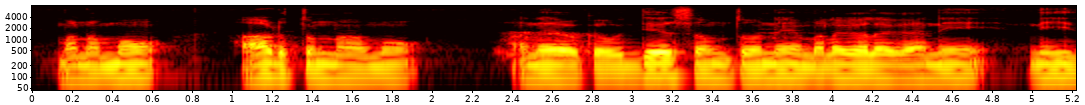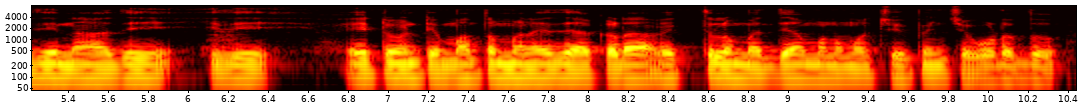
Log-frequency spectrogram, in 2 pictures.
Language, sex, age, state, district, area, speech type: Telugu, male, 30-45, Andhra Pradesh, Sri Balaji, urban, spontaneous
